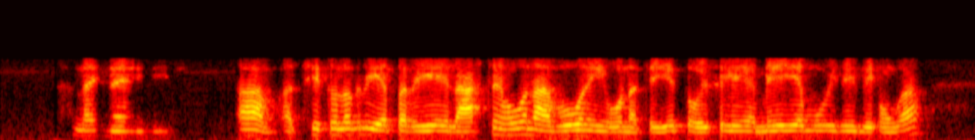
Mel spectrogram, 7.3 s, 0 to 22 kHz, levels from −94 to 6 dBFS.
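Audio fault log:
Throughout: GSM full-rate codec. The speech passed through the original GSM coder, which models the vocal tract and excites it with a coarse regular pulse train at around 13 kbps, inside a 300 Hz to 3.5 kHz line band, leaving a plainly audible buzzy, gravelly roughness over thin, band-limited speech.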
